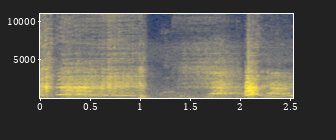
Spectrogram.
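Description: Dogs held still for rabies vaccination bark and whimper, close and loud, in two or three short outbursts with quieter gaps between.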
